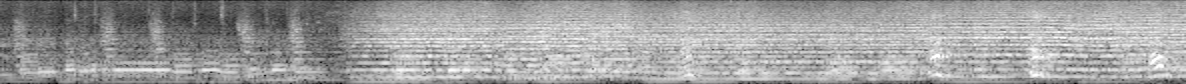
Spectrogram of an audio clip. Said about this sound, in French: Les chiens.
